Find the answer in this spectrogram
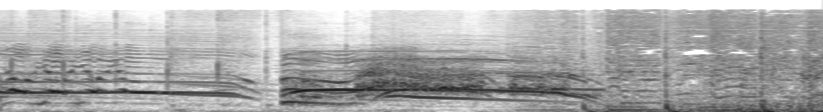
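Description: K-pop stage performance at a break in the beat: the bass drops out while two long held high notes ring, each sliding down at its end. Audience shouting and cheering comes in around the second note, and the heavy bass returns about two and a half seconds in.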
